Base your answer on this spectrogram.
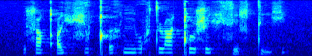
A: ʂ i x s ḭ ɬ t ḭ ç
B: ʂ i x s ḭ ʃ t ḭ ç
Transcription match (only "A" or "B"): A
